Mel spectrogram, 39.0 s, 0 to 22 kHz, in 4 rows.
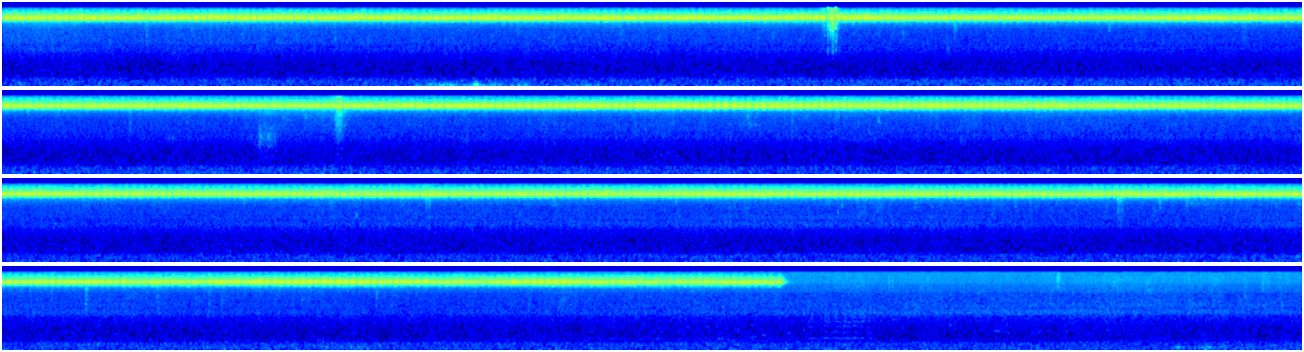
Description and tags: Field ambience with crickets 4
Field ambience with crickets
insects, field, meadow, crickets, ambient, field-recording, nature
